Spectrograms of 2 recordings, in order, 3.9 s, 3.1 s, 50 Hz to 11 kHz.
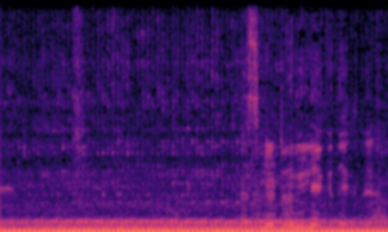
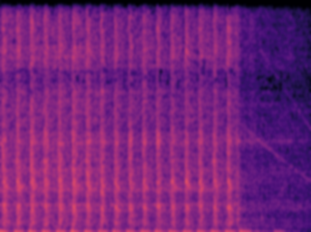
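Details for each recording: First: Renault Kwid, after fitting an accelerator pedal from another car in place of the faulty pedal: a steady, even idle and a clean rev blip that settles back without hunting; the rpm is now normal. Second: Renault Kwid (DTCs 033564, 0313F8, late starting, heavy misfire) cranks and catches unevenly for a couple of seconds then stalls again, with injectors dead and replacement injector faulty; an ignition coil was already replaced.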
